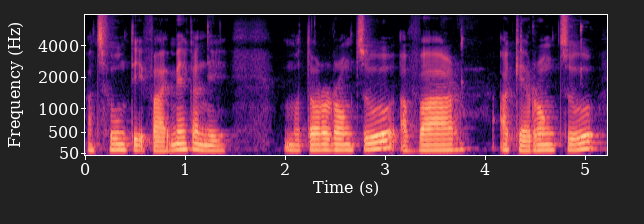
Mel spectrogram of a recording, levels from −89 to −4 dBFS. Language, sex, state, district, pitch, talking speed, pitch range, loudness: Mizo, male, Mizoram, Aizawl, 115 Hz, 170 wpm, 115-125 Hz, -18 LUFS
